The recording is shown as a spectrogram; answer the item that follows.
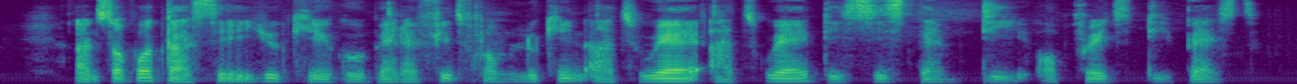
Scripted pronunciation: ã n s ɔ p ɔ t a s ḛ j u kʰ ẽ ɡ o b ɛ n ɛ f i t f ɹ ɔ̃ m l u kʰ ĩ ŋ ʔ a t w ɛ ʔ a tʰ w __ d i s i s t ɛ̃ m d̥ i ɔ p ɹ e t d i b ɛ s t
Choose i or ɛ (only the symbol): ɛ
